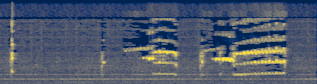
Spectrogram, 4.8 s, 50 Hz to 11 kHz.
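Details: Common kestrel at the nest on 14 January 2012, captured by nest camera as the male calls for his mate; a few faint clicks, then two drawn-out, whining, harmonic high calls in quick succession.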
